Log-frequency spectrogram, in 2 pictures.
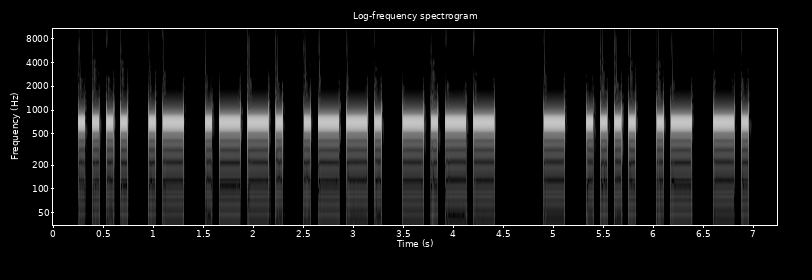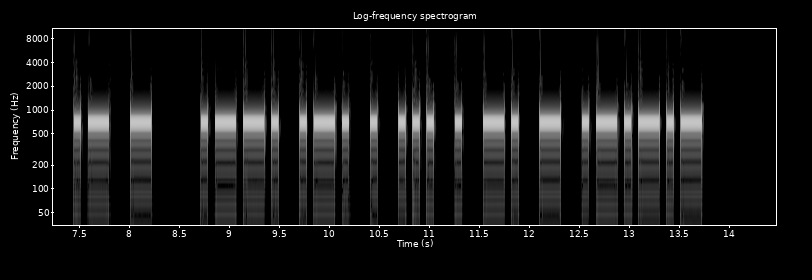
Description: Morse code, heard as a keyed tone, about 17 wpm, 700 Hz. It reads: HAPPY THAN AT PRESENT.
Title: Sentences from Top 1000 Words - Review Part 5 - 17wpm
